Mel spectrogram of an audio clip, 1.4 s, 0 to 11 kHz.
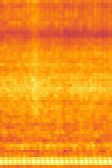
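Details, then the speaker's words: Honda Vario 125 scooter with weak battery, kick-started; stumbling, pulsing low idle that sags as if about to die, owner suspects late fuel delivery; rough idle after stalling while riding, tank recently drained of dirt, fuel and spark plug replaced. "yaah tapi kayaknya mau mati nih nih ngadat-ngadat nih ya seperti minyaknya tu nelat suaranya ngadet-ngadet"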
